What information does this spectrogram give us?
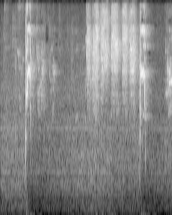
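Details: Half-moon conure, a male kept at a bird rescue and known for being very loud, lets out sharp piercing screeches followed by a run of rapid harsh chatter.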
